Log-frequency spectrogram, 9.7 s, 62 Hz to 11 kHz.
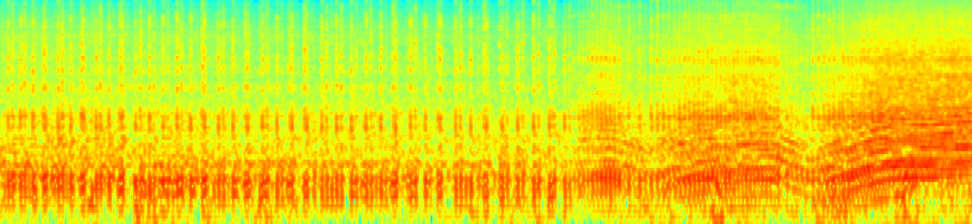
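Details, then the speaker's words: Saito FG-60R3 three-cylinder radial engine in an RC T-28 Trojan, ground test, running very rich for break-in; quick, even popping beat, revs climbing into a smoother, steadier note as the mixture comes on: normal running. "there it goes all right man she runs I got to run a bunch of fuel through it to break it in but uh running it super fat cuz that's what they they recommend to start just to help lubricate it"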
